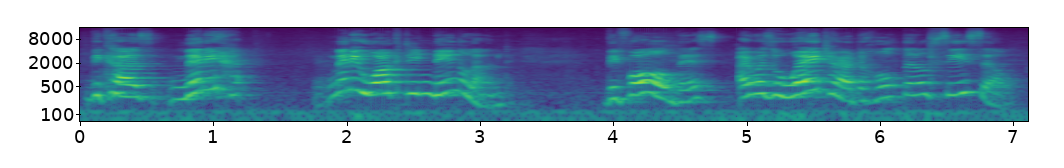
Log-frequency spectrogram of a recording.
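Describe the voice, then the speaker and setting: A woman's voice: high voice, sing-song, normal speed, a bit bright. A woman performing in readers theater, delivering a dramatic recitation and acted dialogue. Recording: roomy echo.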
